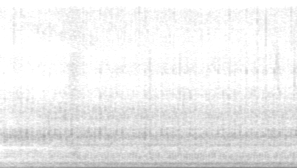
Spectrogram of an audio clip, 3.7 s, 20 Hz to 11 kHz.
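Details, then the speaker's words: 3D-printed pulse motor with a new rotor, after fixing an earlier hitting noise caused by a warped PLA opto disc, runs with a soft, steady low hum, even pulse near 3.5 per second, no tapping, and well below top speed. Normal running. "nice and quiet now and that's nowhere near as fast as it can go"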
